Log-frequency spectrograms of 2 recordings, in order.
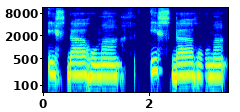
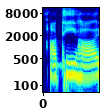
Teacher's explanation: اح والا ہا اور ہما والا ہا ان میں ڈفرنس ہے، ہا جو ہے احدا والا وہ درمیان حلق سے نکلے گا، اور جو ہما والا ہا ہے وہ نارمل ہا جو کہ ہم اردو میں بولتے ہیں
